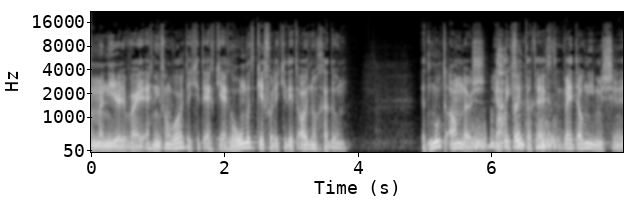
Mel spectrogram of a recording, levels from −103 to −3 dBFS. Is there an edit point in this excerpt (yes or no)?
yes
